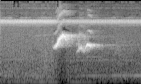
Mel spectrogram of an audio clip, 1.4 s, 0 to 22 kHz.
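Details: Myzomela recorded on 25 December 2022 during a behaviour observation: two brief, sharp, high chirps in quick succession, the second slurred downward. A steady, thin, high insect whine runs beneath throughout.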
